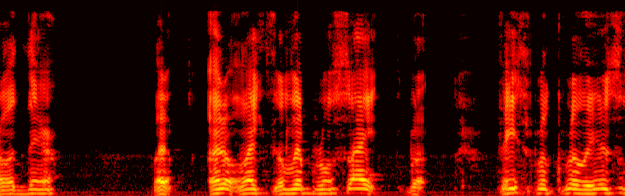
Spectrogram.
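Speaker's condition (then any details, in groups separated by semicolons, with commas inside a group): Brain injury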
